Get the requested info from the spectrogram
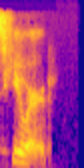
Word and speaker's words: Heward: In English, it's Heward. It's French Italian. Nobody can pronounce it.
